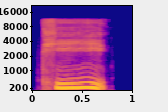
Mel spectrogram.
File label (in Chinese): "提议", Chinese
